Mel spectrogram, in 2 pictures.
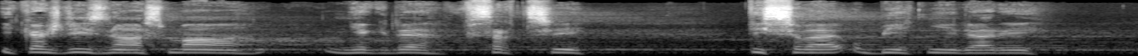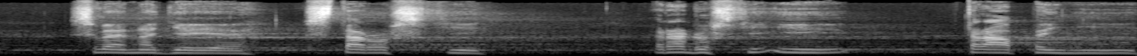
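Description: Light background noise sits behind a man who talks with fairly even intonation and long, frequent pauses. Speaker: presiding bishop. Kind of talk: liturgical address. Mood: solemn, calm. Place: church.

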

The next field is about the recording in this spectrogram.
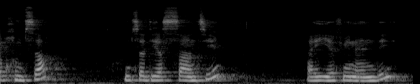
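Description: Somewhat breathy female speech, dark and mellow in tone. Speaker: sewing teacher. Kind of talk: tutorial. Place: workshop. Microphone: phone near.

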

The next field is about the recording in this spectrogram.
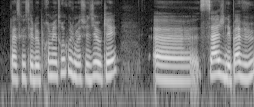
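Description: A dark, mellow voice at a moderate pace with fairly even intonation, dry with no echo, over a quiet background. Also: woman. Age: 20s. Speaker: physiotherapy student intern. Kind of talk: casual chat. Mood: calm, reflective. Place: office. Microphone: lapel.

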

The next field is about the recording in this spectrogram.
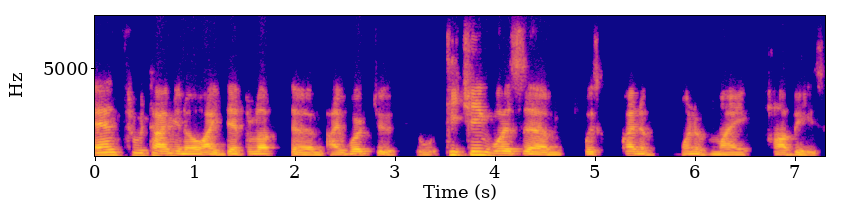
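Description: A medium-pitched man at a moderate pace, lively intonation and long, frequent pauses, against a quiet background. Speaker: retired physiotherapist. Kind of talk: interview. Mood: warm, laughing. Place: home room. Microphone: webcam.

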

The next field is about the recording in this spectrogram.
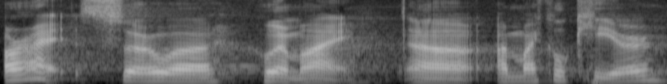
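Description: A man with an Australian accent talks with ordinary pitch variation. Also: quiet background. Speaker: site reliability engineer. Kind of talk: conference talk. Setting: stage with audience. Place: hall. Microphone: podium.

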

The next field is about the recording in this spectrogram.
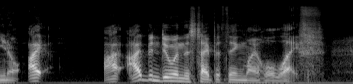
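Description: A man's voice with a bright, sharp tone. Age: 50s. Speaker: podcast host, retired army doctor. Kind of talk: casual chat.

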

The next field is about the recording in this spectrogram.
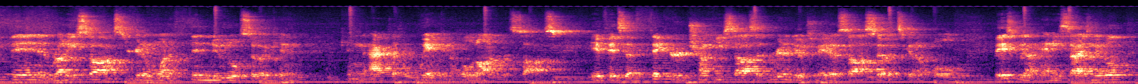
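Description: Backed by music and strong room echo, a man speaks at a fairly quick pace. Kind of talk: tutorial. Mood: relaxed and friendly. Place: kitchen. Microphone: camera far.

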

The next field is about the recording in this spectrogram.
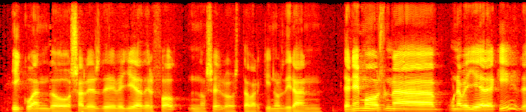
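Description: A man's fairly low voice at a very slow pace, with hardly any pauses. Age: 50s. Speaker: TV interviewer. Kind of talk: TV interview. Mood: warm, jovial. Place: studio.

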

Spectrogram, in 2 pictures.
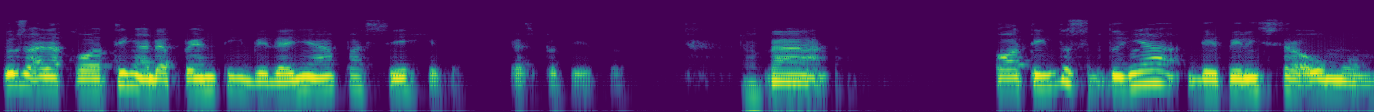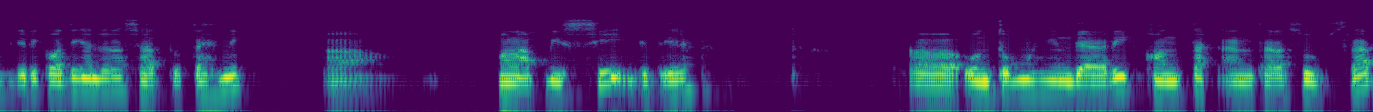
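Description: At a very fast pace yet with long, frequent pauses, a man with a strong Sundanese accent speaks with lively intonation and big swings in loudness, the sound dry with no echo against a quiet background. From Sukabumi, West Java, Indonesia; West Java, Indonesia. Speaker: coating technical expert and instructor; instructor. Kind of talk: technical interview. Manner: casual, explanatory. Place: office. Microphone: video call.

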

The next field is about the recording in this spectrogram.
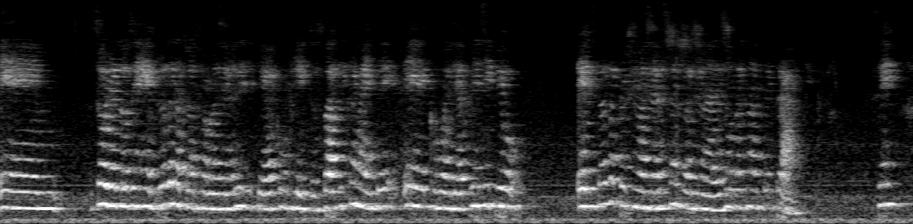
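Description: A woman speaks in a fairly high, flat monotone. The room echoes strongly, and light background noise is present. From Colombia, Medellín. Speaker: peace studies professor; lecturer. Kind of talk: lecture. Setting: lecture hall with audience. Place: meeting room.

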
